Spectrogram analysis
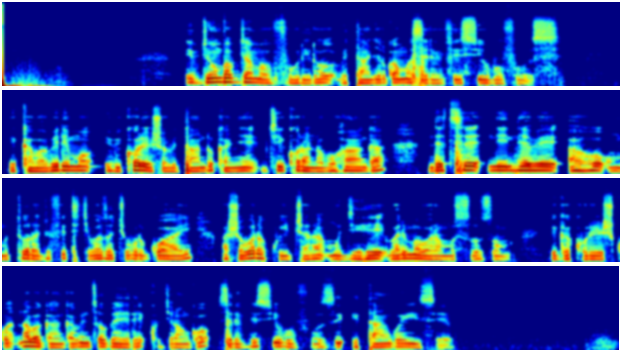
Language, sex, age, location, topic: Kinyarwanda, male, 18-24, Kigali, health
